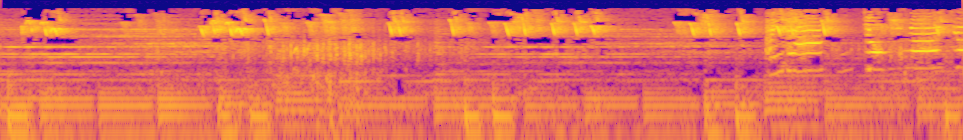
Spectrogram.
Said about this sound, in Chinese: 有一群紧张的发抖的小鸟，鼓动着翅膀，在他的房间里飞来飞去。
